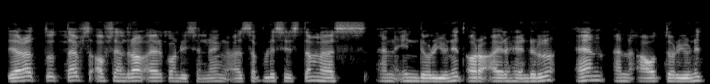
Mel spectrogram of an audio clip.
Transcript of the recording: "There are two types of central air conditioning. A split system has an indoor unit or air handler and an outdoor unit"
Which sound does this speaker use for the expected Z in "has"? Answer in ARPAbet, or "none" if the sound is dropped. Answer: S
